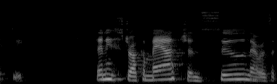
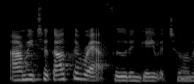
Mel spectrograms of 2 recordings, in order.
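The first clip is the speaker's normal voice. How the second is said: ordinary delivery, nothing marked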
